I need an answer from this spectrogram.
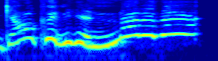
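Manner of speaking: you can't be serious, nobody heard it?; incredulous. Real, not acted. Host to guests, amazed they missed the barking, incredulous.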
